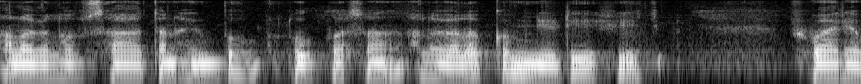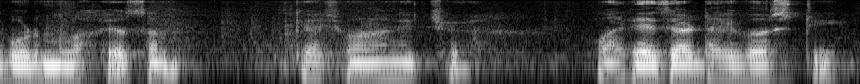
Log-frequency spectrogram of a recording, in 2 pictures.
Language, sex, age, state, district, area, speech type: Kashmiri, male, 45-60, Jammu and Kashmir, Shopian, urban, spontaneous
